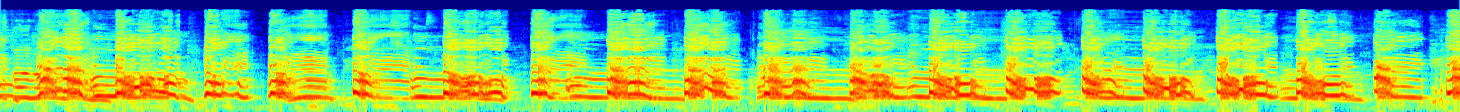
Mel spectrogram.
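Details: Puppy howling and yelping over and over, a rapid series of short wavering cries, each about a second long, with brief gaps between them.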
